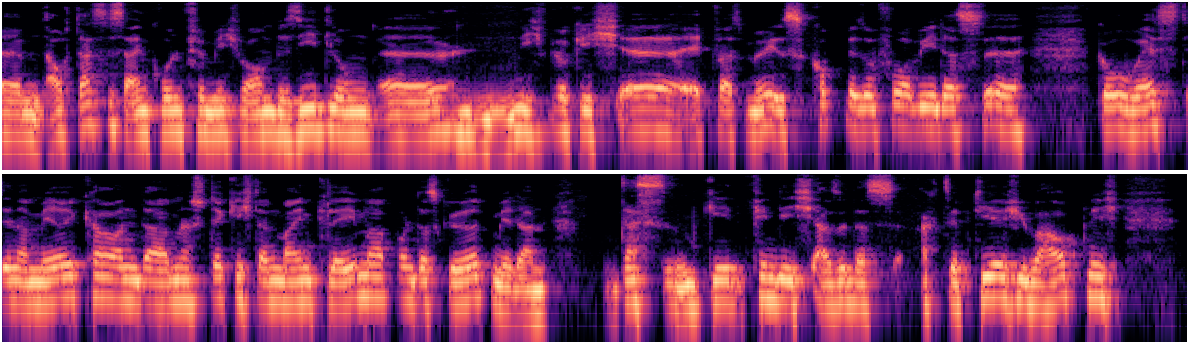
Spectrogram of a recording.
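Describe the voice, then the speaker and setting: A man talks at a moderate pace and a medium pitch. His loudness stays very even, and his intonation is fairly even too. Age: 60s. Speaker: space agency head, former university president. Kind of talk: interview. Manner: hesitant, many filler sounds.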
